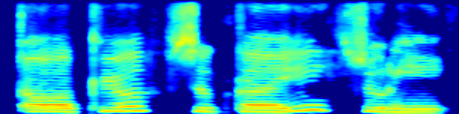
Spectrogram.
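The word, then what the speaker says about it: 東京スカイツリー: Sini cara bacanya Tokyo Sky Tree. Tokyo Sukai Suri.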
